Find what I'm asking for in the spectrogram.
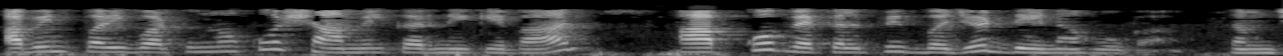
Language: Hindi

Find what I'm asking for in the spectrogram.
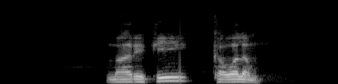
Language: Pashto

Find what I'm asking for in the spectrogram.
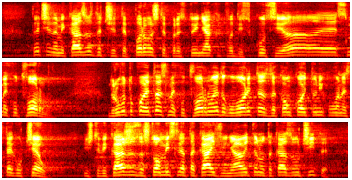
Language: Bulgarian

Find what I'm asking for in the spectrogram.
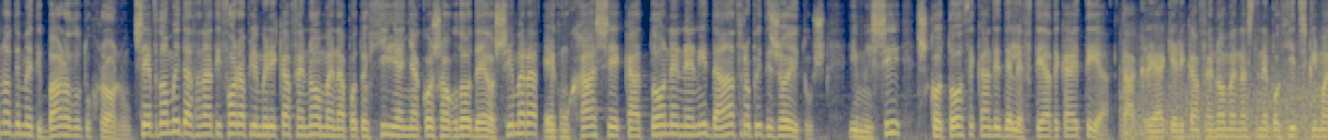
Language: Greek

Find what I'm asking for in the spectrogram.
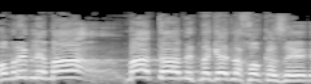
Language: Hebrew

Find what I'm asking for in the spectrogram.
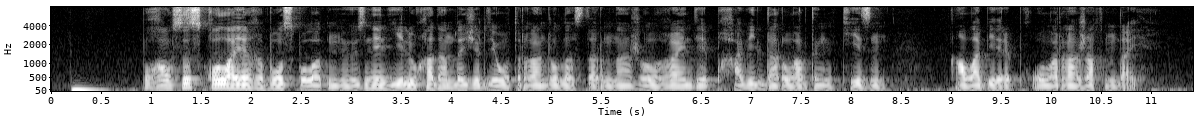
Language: Kazakh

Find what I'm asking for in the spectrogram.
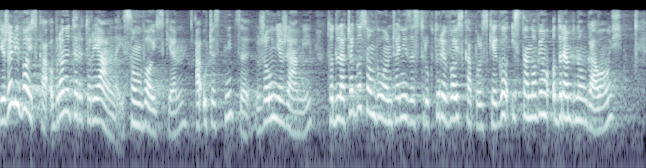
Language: Polish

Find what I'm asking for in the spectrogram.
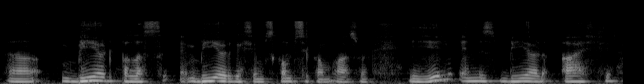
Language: Kashmiri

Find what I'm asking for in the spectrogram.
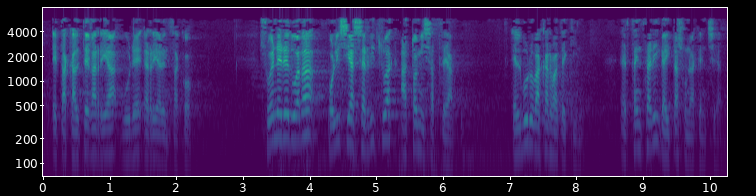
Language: Basque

